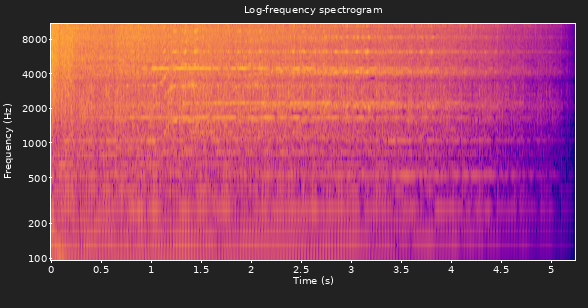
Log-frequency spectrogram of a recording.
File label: stinger; Mirror's Edge (2008)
